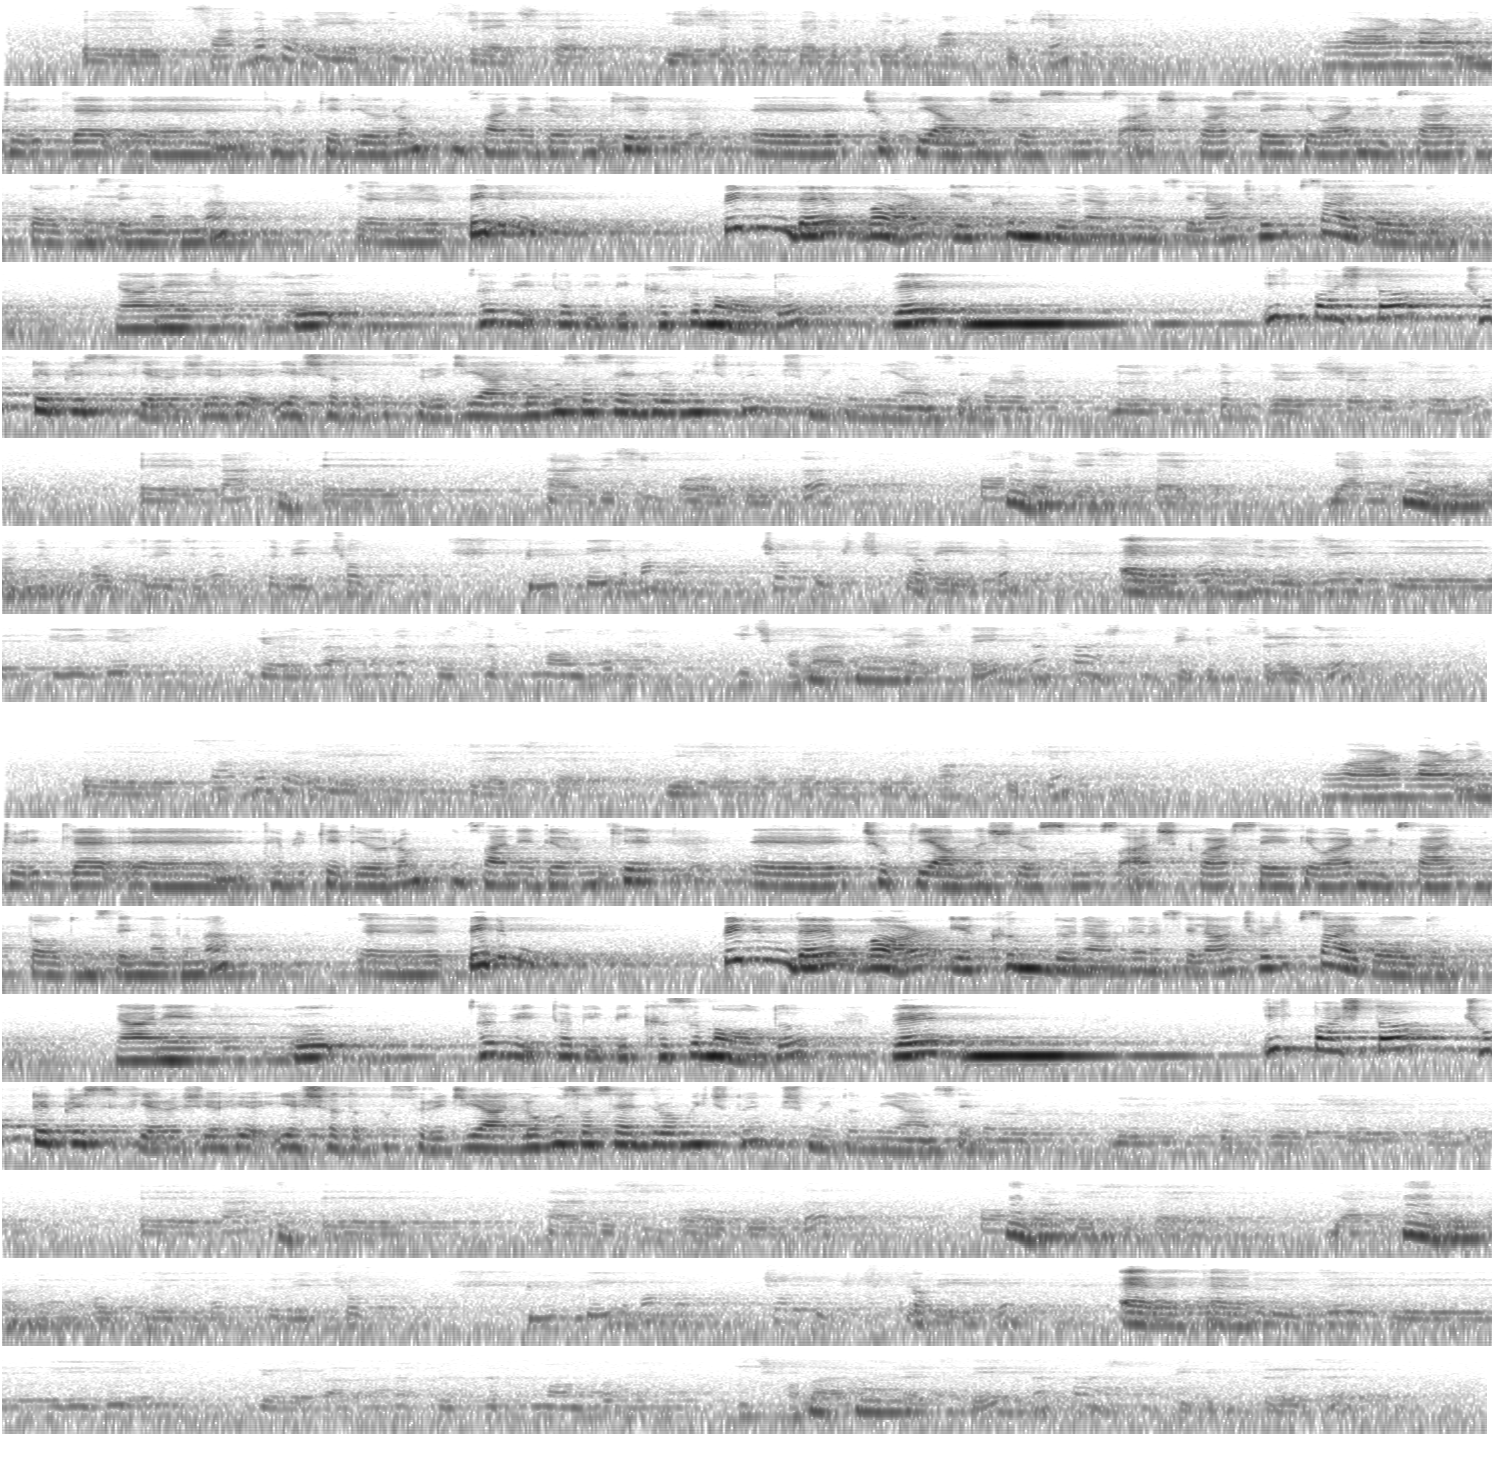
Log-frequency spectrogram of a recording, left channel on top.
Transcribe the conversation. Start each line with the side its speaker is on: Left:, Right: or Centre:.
Left: Ee, sen de böyle yakın süreçte yaşadığın böyle bir durum var mı peki?
Right: Var var. Öncelikle e, tebrik ediyorum. Zannediyorum
Left: Teşekkürler.
Right: ki e, çok iyi anlaşıyorsunuz. Aşk var, sevgi var. Ne güzel. Mutlu oldum
Left: Evet,
Right: senin adına.
Left: çok
Right: E,
Left: teşekkürler.
Right: benim benim de var. Yakın dönemde mesela çocuk sahibi oldum. Yani.
Left: Aa, çok güzel.
Right: Bu Tabii tabii bir kızım oldu ve mm, ilk başta çok depresif yara- ya- yaşadım bu süreci. Yani lohusa sendromu hiç duymuş muydun Niyazi?
Left: Evet, duymuştum. Ee, şöyle söyleyeyim. Ee, ben
Right: Hı
Left: e, kardeşim olduğunda 14
Right: hı
Left: yaşındaydım. Yani
Right: hı.
Left: e,
Right: hı.
Left: annemin o sürecine tabii çok büyük değilim ama çok da küçük de
Right: Çok.
Left: değildim.
Right: Evet
Left: Ee, o
Right: evet.
Left: süreci e, birebir gözlemleme fırsatım oldu Hiç kolay
Right: Hı hı.
Left: bir süreç değil. Nasıl aştın peki bu süreci?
